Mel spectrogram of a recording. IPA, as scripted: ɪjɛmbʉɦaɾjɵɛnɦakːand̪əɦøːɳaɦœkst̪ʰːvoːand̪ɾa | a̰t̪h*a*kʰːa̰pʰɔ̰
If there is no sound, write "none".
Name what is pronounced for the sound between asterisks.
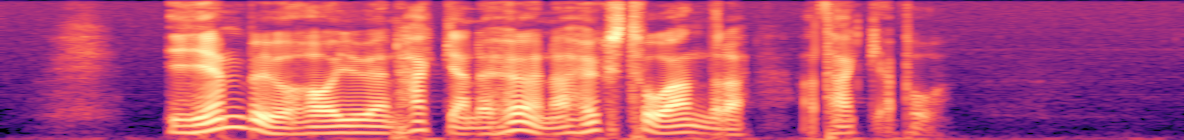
a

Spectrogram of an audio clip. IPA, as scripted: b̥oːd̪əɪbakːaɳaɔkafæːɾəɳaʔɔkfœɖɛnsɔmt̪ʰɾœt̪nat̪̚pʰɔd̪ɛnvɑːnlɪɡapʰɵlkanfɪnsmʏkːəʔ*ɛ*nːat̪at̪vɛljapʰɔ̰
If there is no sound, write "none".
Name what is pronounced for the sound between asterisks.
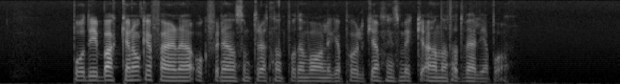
a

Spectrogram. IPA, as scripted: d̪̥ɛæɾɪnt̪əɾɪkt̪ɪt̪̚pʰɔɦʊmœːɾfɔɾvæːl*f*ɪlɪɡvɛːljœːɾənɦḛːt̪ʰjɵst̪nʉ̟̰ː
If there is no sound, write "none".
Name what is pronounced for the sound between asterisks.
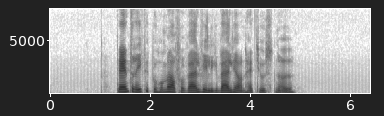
v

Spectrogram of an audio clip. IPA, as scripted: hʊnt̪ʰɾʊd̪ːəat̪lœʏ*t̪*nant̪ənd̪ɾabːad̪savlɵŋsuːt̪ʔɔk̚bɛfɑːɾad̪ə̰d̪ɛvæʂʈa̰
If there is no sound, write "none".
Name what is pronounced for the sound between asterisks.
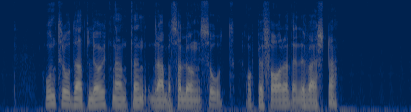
t̪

